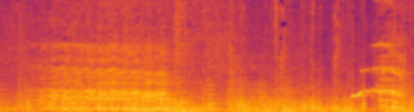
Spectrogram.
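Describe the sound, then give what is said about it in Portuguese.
Several horses whinny loudly with wavering, trembling calls while hooves clop steadily underneath, a busy scene with no voices. “Talvez aquela cena com os cavalos ali nas margens plácidas do riacho do Ipiranga, né?”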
